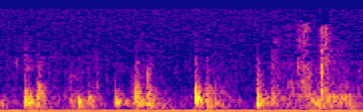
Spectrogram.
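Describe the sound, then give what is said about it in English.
A horse's hooves clop as it approaches, in a steady, uneven rhythm of about eight or nine dull thuds over a few seconds, at moderate loudness with a faint hiss underneath and no voices. “Somebody coming.”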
